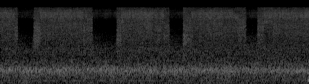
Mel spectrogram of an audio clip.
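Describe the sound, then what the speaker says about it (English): A pressure washer in PowerWash Simulator 2 sprays in a steady hiss, with four short bursts of brighter spray pulsing over the continuous stream, close and alone. "I'm going to try to spray this without soap on the top here"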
